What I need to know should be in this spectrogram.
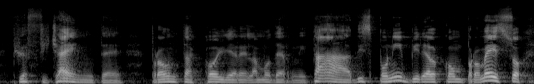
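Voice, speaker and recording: Delivering a satirical monologue on stage, this man speaks with a southern Italian accent and a fairly low pitch. His storytelling is dramatic, sarcastic and expressive.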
